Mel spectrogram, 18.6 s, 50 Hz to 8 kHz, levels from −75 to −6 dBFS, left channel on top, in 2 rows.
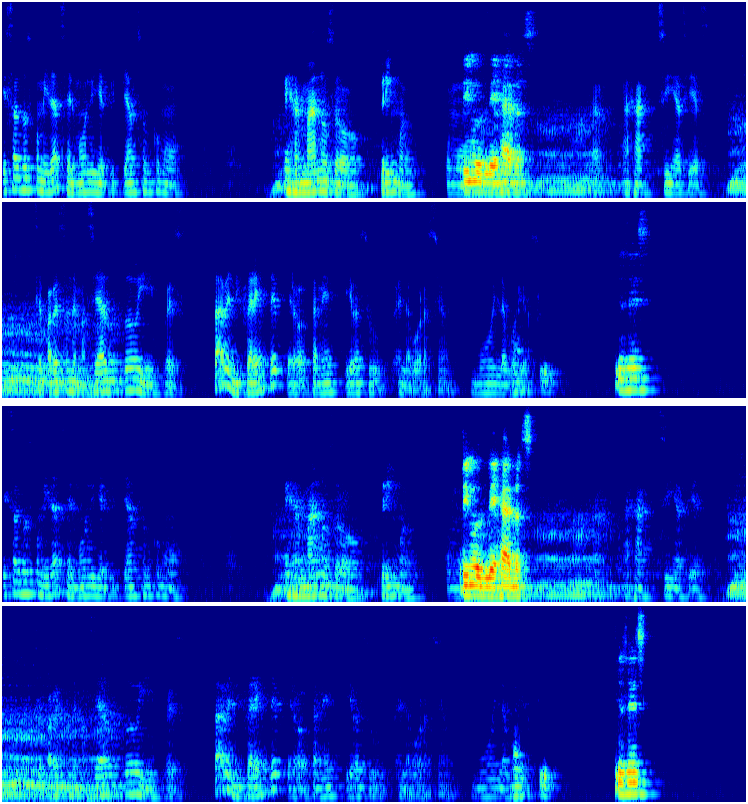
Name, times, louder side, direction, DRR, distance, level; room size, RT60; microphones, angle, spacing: voice 1, 0.0-2.2 3.5-4.5 4.7-5.2 5.6-6.5 7.3-7.5 7.8-8.8 9.7-11.6 12.0-14.9 15.2-15.9, left 5 dB, 70° left, 6 dB, 0.4 m, -44 dB
sound 1, 2.8-2.9 3.3-4.7 5.1-5.2 5.6-5.7 5.9-7.8 8.1-8.5 9.0-11.0, right 1 dB, 30° right, 0.5 m, -47 dB
voice 2, 5.7-6.5 15.7-16.1 17.0-17.3, right 6 dB, 85° right, 11 dB, 0.3 m, -26 dB
2.9 x 2.1 x 3.8 m, 0.43 s
head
